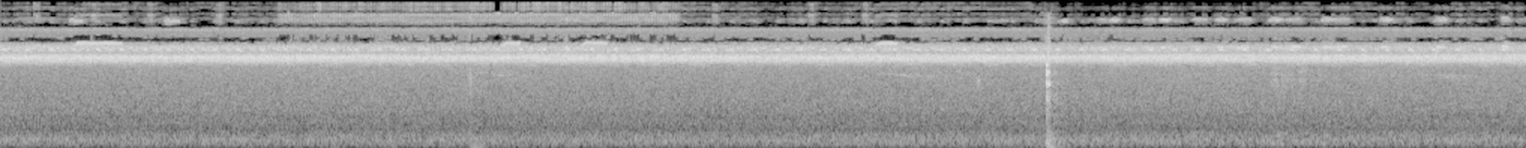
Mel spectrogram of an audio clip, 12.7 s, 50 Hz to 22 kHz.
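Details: Crickets chirping at night, recorded in 2022: a steady high-pitched trilling band runs unbroken through the whole recording, with a single sharp click near the end and no other clear sounds.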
